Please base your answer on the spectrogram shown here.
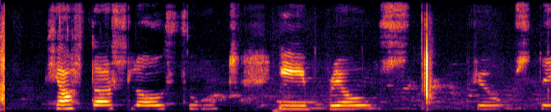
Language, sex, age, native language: Icelandic, male, 11, Vietnamese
